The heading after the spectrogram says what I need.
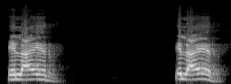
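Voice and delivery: teacher publicly mocking the student, loud; loud taunt. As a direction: jeer at the student in front of everyone. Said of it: "loudly before everybody".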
